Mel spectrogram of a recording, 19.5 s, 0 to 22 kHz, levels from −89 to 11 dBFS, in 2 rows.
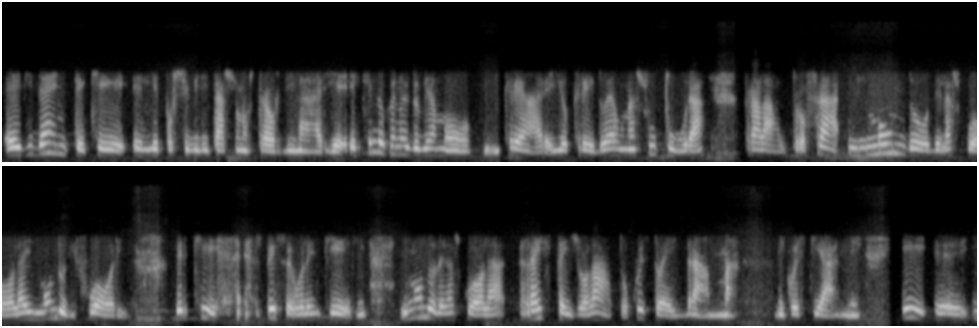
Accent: native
